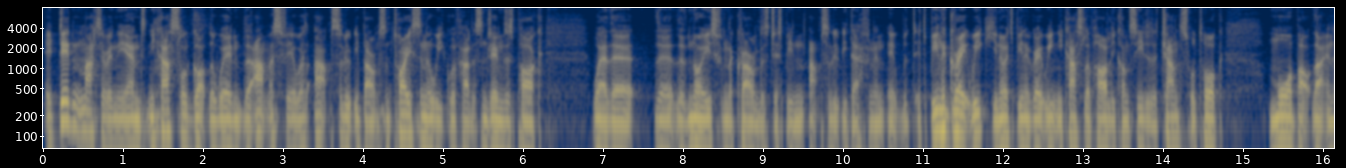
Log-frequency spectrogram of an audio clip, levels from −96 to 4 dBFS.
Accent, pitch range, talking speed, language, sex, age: British, 80-95 Hz, 235 wpm, English, male, 30-49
